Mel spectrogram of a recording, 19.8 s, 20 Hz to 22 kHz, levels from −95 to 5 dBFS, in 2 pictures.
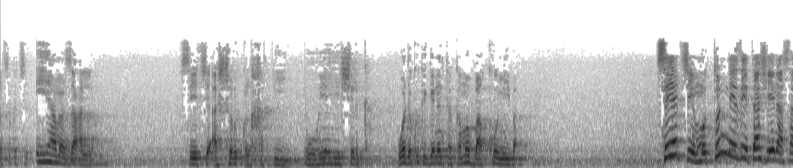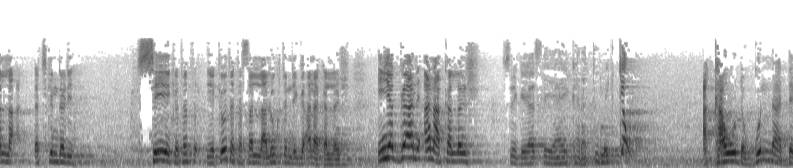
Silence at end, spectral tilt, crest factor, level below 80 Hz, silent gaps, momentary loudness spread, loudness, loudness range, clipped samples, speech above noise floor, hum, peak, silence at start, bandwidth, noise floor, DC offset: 0 s; -5.5 dB/octave; 18 dB; -54 dBFS; none; 19 LU; -18 LUFS; 6 LU; under 0.1%; 23 dB; none; 0 dBFS; 0 s; 8.4 kHz; -40 dBFS; under 0.1%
